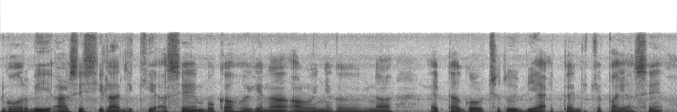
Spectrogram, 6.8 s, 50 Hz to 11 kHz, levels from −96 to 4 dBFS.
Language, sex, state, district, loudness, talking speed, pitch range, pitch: Nagamese, male, Nagaland, Dimapur, -18 LUFS, 205 wpm, 100-110 Hz, 105 Hz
